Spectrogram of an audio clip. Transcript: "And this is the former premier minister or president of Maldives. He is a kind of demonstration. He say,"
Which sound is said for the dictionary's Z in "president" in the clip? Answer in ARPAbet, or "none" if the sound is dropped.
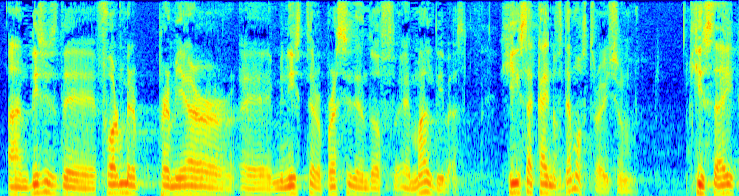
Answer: S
